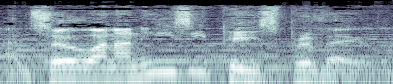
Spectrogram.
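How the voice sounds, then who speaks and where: Casting: dramatic documentary narrator, British, high and wildly varied pitch, solemn mock-epic radio comedy delivery. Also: male voice, huge pitch swings, fairly quick, music in the background. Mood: dramatic, grave. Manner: portentous, emphatic, storytelling.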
